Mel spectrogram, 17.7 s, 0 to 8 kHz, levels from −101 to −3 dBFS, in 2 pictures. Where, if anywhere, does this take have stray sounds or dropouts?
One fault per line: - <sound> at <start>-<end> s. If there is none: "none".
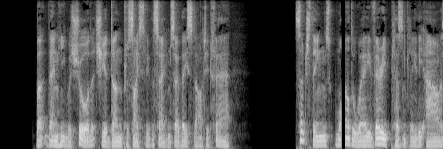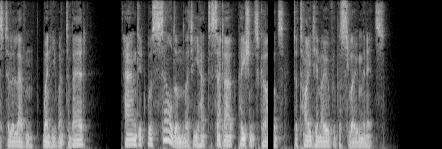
- dropout at 6.8-6.9 s
- dropout at 14.2-14.3 s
